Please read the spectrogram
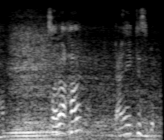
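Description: Motor vehicle engine running close by in city street traffic, a steady low drone that fades near the end, with a brief voice about a second in.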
